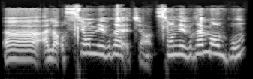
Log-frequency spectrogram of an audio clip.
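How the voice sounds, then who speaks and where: A woman's voice: high-pitched, lively intonation, moderate pace, a bit bright, a little hiss or hum. A woman hosting a podcast, joking and teasing her guest in casual slang. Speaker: podcast host.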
